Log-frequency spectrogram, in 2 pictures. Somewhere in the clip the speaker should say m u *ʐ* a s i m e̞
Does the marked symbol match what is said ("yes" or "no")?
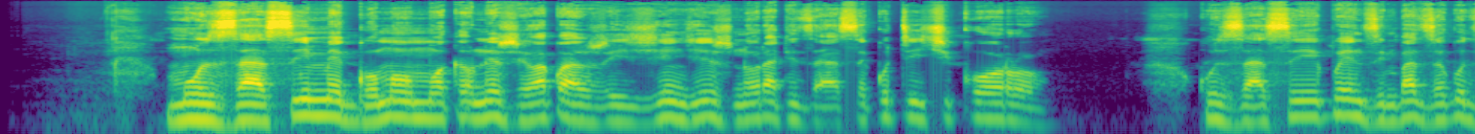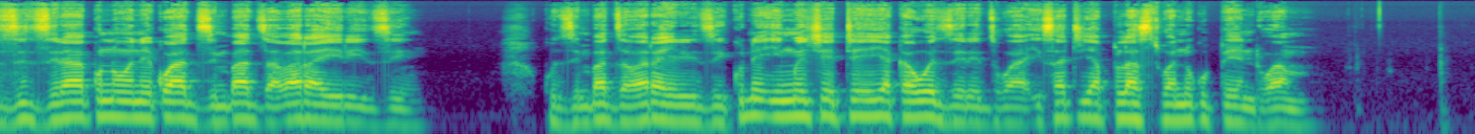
no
